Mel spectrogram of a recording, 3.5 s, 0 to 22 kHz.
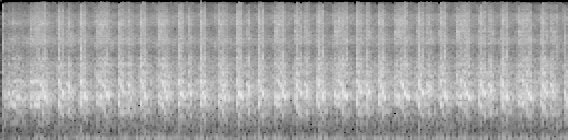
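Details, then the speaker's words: Honda VFR750 on a low battery after sitting a long time, carbs primed and enricher off: quick, even starter churn that sags toward the end and never catches. The cylinder 1 and 3 coil trigger/power wires were swapped. Crank, no start. "I switched the wires around on the coils I had number ones on number three and number three on number ones you know the trigger and the power wire for the coil"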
